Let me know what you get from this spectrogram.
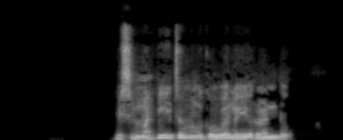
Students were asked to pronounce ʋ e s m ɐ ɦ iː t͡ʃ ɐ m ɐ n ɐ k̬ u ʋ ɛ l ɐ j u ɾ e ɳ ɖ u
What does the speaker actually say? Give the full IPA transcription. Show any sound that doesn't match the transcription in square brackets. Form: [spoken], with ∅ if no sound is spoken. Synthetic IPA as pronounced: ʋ [i] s m ɐ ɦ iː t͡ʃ ɐ m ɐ n ɐ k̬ u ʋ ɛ l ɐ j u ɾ e ɳ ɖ u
